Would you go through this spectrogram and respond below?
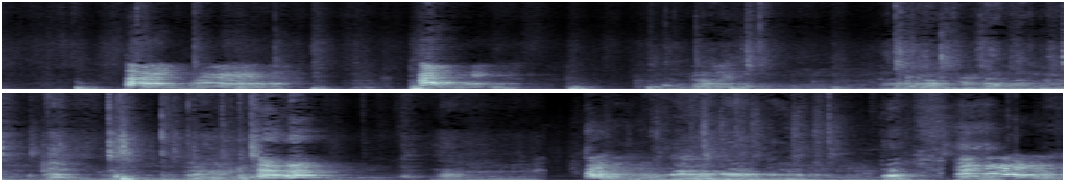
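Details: Husky during aggressive play, giving rough, growly yowling bursts of one to two seconds, each rising and falling, separated by short quiet gaps.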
